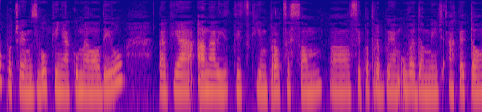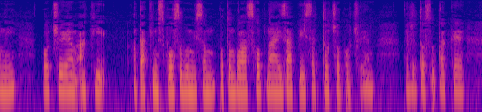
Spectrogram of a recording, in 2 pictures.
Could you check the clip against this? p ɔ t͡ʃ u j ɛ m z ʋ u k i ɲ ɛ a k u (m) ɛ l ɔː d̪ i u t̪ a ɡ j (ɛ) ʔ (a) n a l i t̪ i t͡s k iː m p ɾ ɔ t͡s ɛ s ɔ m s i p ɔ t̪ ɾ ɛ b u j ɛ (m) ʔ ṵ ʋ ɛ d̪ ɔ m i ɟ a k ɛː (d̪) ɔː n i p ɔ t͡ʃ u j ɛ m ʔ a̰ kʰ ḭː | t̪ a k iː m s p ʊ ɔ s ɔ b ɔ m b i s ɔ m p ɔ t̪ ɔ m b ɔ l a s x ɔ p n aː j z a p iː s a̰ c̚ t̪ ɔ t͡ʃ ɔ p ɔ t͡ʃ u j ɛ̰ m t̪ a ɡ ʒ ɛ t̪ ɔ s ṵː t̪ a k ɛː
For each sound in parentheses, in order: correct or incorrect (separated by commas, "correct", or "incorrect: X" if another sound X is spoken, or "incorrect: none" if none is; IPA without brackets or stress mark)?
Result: correct, incorrect: a, correct, correct, incorrect: t̪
